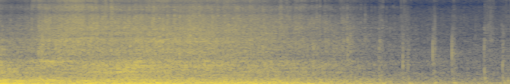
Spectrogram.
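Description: An Incendio fire spell cast in Hogwarts Legacy bursts out as a loud, deep whooshing roar that holds for a few seconds, then fades away toward quiet near the end.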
